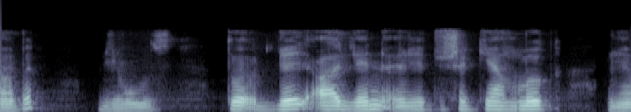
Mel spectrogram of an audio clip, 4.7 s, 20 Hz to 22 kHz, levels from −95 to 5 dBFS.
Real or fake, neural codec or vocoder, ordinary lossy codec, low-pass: fake; autoencoder, 22.05 kHz, a latent of 192 numbers a frame, VITS, trained on one speaker; none; 7.2 kHz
